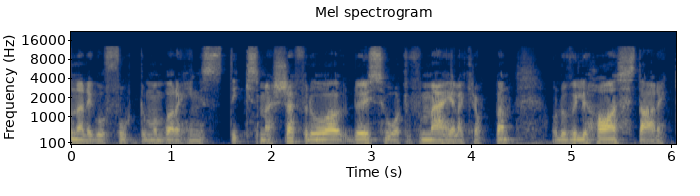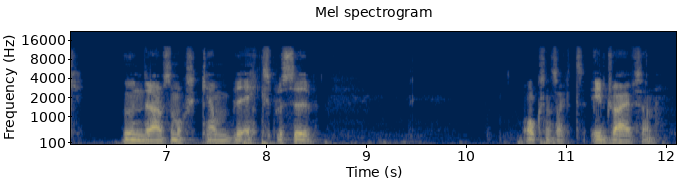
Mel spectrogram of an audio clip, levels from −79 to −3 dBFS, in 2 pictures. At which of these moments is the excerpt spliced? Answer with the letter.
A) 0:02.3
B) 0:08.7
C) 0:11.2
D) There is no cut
D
